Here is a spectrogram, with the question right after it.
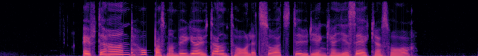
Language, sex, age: Swedish, female, 41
